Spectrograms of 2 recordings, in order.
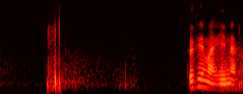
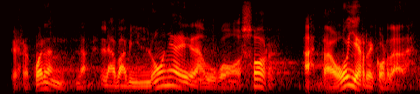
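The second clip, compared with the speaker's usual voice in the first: usual speaking voice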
